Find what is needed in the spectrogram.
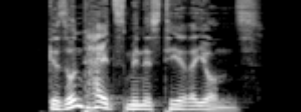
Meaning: genitive of Gesundheitsministerium
- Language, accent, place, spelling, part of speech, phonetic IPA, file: German, Germany, Berlin, Gesundheitsministeriums, noun, [ɡəˈzʊnthaɪ̯t͡sminɪsˌteːʁiʊms], De-Gesundheitsministeriums.ogg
